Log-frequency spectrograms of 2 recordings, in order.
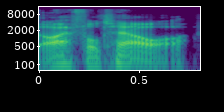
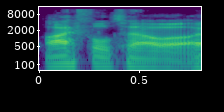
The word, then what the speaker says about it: Eiffel Tower: is it my pronunciation of Eiffel Tower? – エッフェルタワー。 – I've always called it Eiffel Tower. I don't know what the French pronunciation is. I guess that's the correct one.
